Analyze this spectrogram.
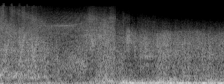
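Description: Gunfire aimed at the listeners by a man who has already shot up the walls of a bank: a dense, steady roar of shots and booms with no clear gaps, growing slightly heavier and deeper partway through.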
